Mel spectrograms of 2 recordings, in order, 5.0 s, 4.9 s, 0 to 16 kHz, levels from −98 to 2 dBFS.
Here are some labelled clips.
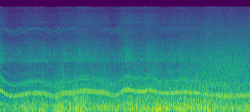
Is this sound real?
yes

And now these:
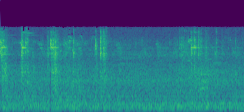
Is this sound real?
yes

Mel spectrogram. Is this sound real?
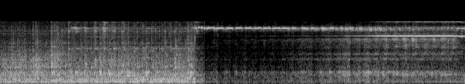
yes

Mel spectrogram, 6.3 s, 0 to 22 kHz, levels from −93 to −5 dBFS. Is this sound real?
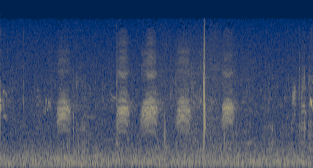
yes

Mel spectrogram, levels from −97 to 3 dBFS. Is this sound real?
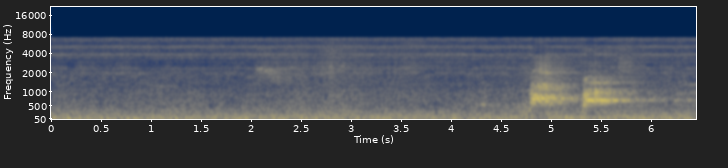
no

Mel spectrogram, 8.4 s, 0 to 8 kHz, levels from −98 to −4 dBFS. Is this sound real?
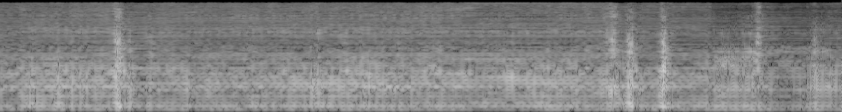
no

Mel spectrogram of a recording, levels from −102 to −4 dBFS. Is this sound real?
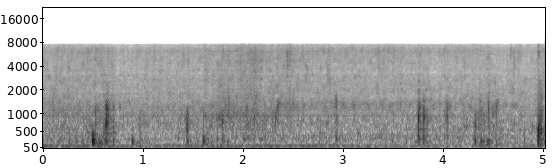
no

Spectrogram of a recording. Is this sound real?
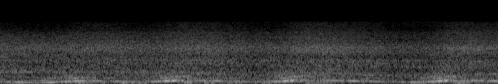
yes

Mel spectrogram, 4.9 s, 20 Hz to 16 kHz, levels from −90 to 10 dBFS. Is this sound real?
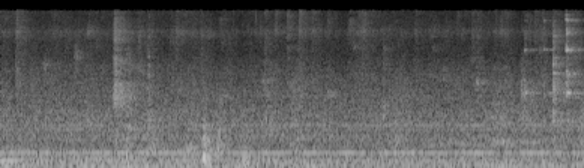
yes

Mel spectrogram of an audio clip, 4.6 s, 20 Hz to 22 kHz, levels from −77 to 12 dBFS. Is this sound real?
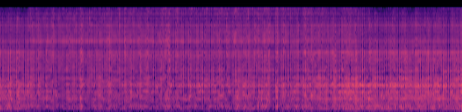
no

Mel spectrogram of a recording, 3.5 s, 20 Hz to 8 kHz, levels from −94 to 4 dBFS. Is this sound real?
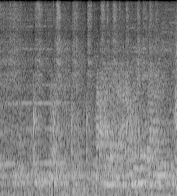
yes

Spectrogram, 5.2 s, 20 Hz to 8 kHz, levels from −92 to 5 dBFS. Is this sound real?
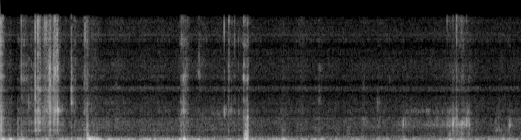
no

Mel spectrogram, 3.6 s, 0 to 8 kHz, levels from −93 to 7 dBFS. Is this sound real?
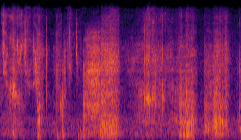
no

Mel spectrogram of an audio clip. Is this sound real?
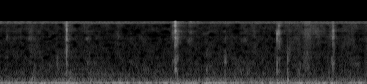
no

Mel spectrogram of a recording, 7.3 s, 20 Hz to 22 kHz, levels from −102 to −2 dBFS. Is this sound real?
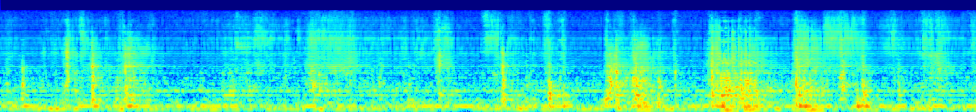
no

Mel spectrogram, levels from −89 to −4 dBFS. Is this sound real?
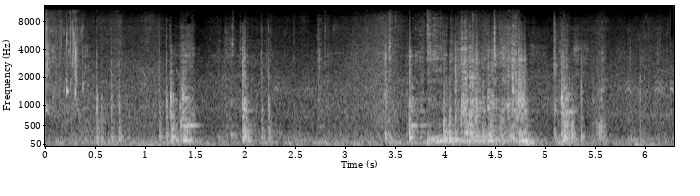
yes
